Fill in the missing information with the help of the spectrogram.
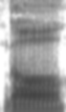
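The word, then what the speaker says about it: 五: We then discussed the number 5, which is pronounced go, followed by 6, which is lak.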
